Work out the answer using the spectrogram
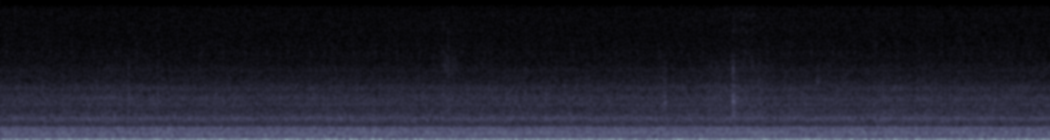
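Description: A vehicle engine idling steadily, a low even hum that holds the same pace throughout.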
